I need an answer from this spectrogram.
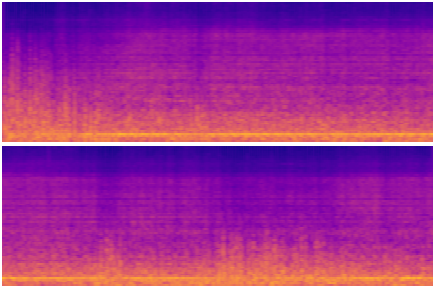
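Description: Running noise of an electric commuter train in motion: wheels rolling on rails with a steady low hum underneath.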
